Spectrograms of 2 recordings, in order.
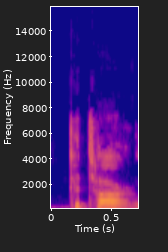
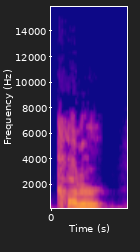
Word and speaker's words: Qatar: And social media, I've been pronouncing the country of Qatar as Qatar, like guitar, kind of like. – Mm-hmm. Yeah, that's how they say it on 90 Day Fiance, Qatar. – Yeah, well, evidently I'm wrong. I've been corrected. And the correct pronunciation of the country is Qatar.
